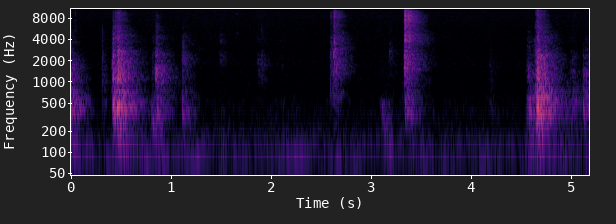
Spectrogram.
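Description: Dog clipper blades clicking and clacking as they are sorted through and swapped on the clipper: a handful of separate sharp clicks, with louder ones about half a second in and near the end.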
